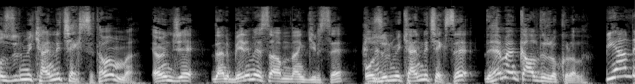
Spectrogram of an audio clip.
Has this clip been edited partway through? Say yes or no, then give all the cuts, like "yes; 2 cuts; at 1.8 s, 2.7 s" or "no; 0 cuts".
yes; 1 cut; at 3.6 s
